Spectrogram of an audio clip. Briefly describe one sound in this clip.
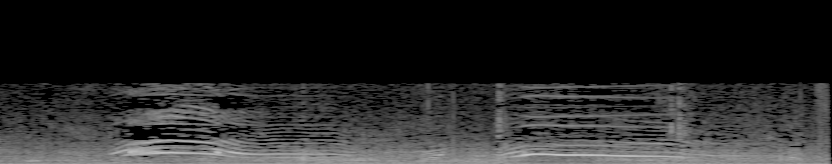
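A young voice nearby calls out loudly.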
